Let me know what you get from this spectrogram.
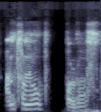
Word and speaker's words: Antonopoulos: Antonopoulos.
